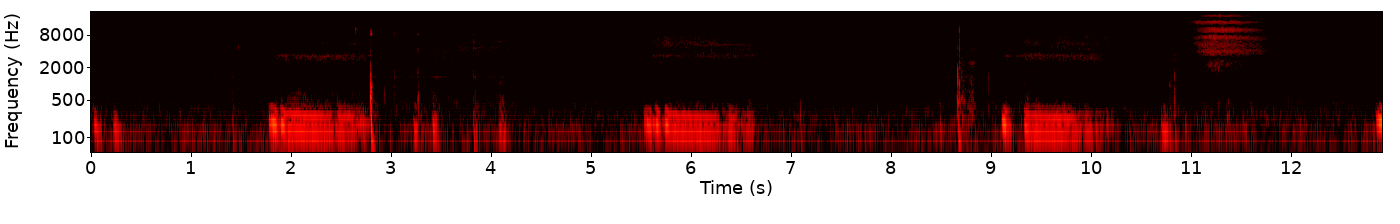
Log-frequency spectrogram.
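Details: Sleeping female cat, said to be dreaming, snoring softly with a rattle on each in-breath, about 16 breaths a minute, in a quiet room: ordinary snoring.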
